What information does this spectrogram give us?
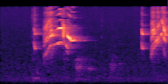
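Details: Caged European goldfinch, a kept pet, singing: two bursts of rapid, bright twittering and buzzy notes with a sharp rising whistle near the first burst's end, separated by about a second of silence.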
